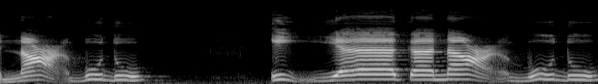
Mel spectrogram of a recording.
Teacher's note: نعبد عین حلق سے صحیح سے ادا کیجئے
